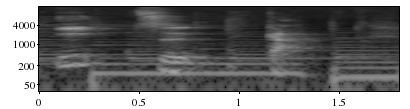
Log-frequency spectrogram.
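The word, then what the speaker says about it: いつか: Now, fifth day of the month, itsuka. Shorten ulit natin ang tsu pag magpo-pronounce tayo ng mabilis.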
